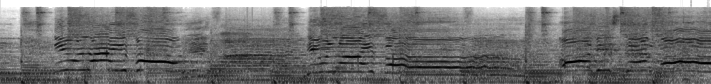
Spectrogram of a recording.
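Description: Live gospel song: a woman sings the lead melody with sliding, ornamented notes, with a choir behind her, over sustained electronic keyboard chords.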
